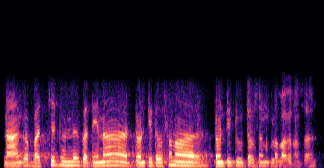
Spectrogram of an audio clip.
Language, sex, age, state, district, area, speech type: Tamil, male, 18-30, Tamil Nadu, Sivaganga, rural, conversation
